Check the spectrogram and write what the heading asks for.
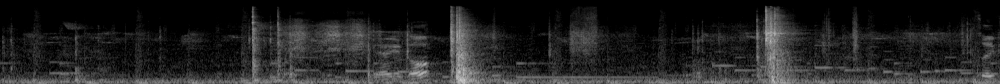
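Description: Peugeot 5008's removable third-row seat being set back into its floor mounts: two loud clunks, about halfway through and again about three seconds later, as it is positioned and latches, with smaller clicks and rattles between.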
